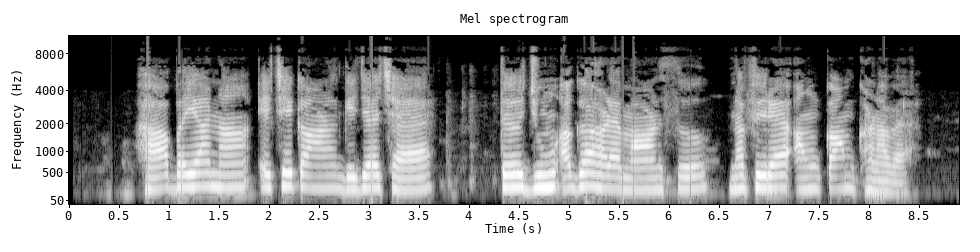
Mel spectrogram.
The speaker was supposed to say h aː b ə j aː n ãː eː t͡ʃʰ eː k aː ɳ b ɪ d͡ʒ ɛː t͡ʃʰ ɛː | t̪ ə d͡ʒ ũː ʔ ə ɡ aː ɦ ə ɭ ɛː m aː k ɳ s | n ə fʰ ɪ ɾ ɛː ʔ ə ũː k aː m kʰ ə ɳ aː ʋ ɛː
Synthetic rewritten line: h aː b ə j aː n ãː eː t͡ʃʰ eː k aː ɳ ɡ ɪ d͡ʒ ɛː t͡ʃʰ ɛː | t̪ ə d͡ʒ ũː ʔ ə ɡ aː ɦ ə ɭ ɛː m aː ɳ s | n ə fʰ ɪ ɾ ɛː ʔ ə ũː k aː m kʰ ə ɳ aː ʋ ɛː

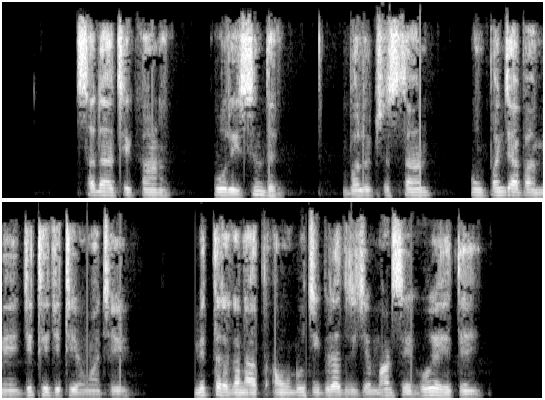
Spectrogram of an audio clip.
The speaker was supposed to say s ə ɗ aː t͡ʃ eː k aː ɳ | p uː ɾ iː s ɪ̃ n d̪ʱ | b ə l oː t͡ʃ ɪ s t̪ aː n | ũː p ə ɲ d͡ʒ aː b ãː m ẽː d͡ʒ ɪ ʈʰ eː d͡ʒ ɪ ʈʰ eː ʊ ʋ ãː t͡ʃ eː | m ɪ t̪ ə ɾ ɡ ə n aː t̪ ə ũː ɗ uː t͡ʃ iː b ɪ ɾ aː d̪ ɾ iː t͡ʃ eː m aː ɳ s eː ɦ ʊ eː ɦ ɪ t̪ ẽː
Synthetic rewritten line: s ə ɗ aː t͡ʃ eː k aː ɳ | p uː ɾ iː s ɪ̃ n d̪ʱ | b ə l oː t͡ʃ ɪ s t̪ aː n | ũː p ə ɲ d͡ʒ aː b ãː m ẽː d͡ʒ ɪ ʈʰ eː d͡ʒ ɪ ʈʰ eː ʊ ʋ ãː t͡ʃ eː | m ɪ t̪ ə ɾ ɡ ə n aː t̪ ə ũː ɗ uː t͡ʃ iː b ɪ ɾ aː d̪ ɾ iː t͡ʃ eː m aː ɳ s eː ɦ ʊ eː ɦ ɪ t̪ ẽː

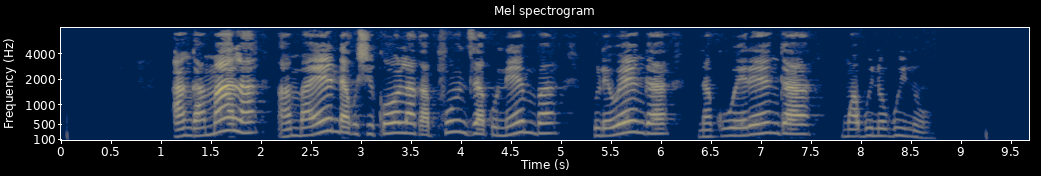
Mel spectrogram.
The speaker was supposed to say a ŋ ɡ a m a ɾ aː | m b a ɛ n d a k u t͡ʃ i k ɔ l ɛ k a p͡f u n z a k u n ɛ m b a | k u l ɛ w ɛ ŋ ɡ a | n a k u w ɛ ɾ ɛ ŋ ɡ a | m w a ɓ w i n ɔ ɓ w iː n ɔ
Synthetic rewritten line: a ŋ ɡ a m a l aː | m b a ɛ n d a k u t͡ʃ i k ɔ l a k a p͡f u n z a k u n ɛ m b a | k u l ɛ w ɛ ŋ ɡ a | n a k u w ɛ ɾ ɛ ŋ ɡ a | m w a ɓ w i n ɔ ɓ w iː n ɔ

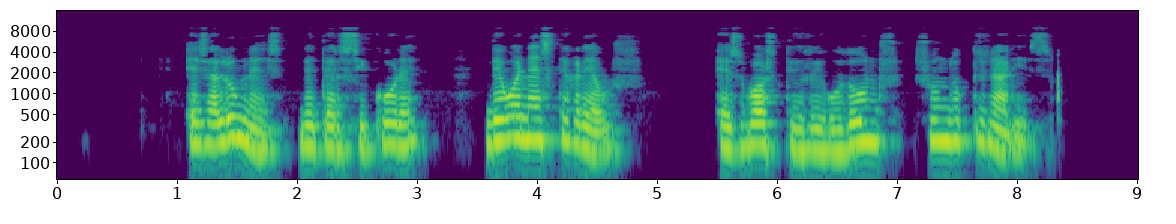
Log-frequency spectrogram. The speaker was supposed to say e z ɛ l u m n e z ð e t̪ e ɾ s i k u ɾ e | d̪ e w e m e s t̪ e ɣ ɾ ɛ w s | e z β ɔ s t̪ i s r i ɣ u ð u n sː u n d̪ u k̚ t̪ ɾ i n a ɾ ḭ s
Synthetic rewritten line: e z a l u m n e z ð e t̪ e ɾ s i k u ɾ e | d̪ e w e n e s t̪ e ɣ ɾ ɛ w s | e z β ɔ s t̪ i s r i ɣ u ð u n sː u n d̪ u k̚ t̪ ɾ i n a ɾ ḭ s

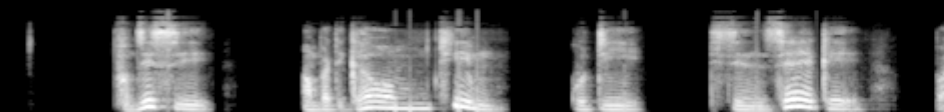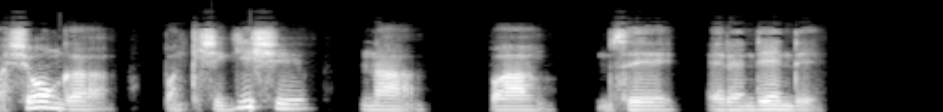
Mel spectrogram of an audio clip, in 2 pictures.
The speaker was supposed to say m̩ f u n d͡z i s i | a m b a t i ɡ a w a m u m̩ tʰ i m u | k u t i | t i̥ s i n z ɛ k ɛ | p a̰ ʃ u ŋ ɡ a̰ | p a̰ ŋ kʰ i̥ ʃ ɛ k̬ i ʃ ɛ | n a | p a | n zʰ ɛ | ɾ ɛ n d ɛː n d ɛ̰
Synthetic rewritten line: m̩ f u n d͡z i s i | a m b a t i ɡ a w a m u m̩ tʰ i m u | k u t i | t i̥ s i n z ɛ k ɛ | p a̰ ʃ ɔ ŋ ɡ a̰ | p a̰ ŋ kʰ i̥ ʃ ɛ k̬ i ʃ ɛ | n a | p a | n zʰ ɛ | ɾ ɛ n d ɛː n d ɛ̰

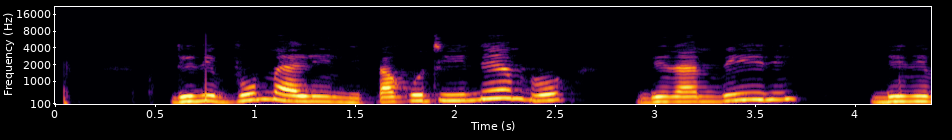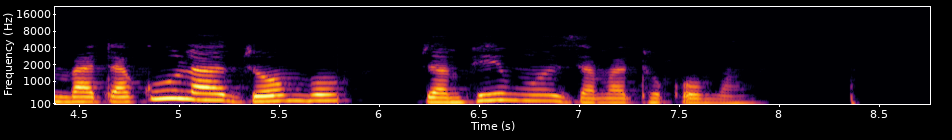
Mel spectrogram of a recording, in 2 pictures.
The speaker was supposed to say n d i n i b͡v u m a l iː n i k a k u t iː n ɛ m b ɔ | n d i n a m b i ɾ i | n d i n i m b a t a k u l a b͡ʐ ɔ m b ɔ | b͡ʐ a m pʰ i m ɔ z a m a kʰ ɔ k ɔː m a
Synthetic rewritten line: n d i n i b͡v u m a l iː n i p a k u t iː n ɛ m b ɔ | n d i n a m b i ɾ i | n d i n i m b a t a k u l a b͡ʐ ɔ m b ɔ | b͡ʐ a m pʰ i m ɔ z a m a tʰ ɔ k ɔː m a

